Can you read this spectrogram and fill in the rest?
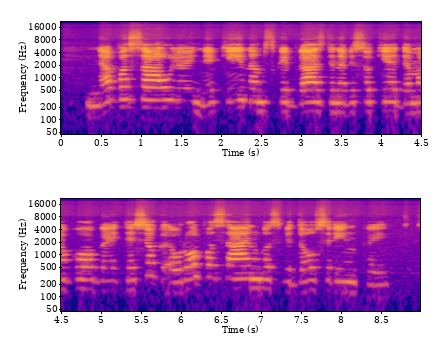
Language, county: Lithuanian, Vilnius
